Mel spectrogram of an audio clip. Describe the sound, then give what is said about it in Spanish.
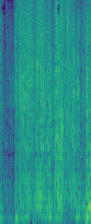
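Crinkly plastic wrapper of a coffee candy being unwrapped, a continuous dense crackling that starts after a brief pause and keeps rustling steadily at a moderate level, with no one talking. “caramelo de café.”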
